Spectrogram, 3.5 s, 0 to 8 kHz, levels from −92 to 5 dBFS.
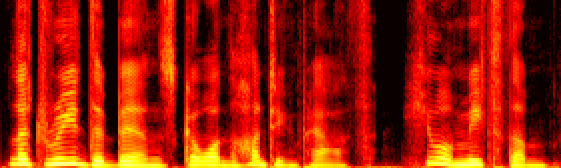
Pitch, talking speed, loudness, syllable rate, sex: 185 Hz, 220 wpm, -16 LUFS, 4.3 syllables/s, female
